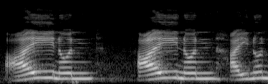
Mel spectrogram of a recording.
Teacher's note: عینن پڑھتے ہوئے آئی پڑھتے ہوئے ناک میں آواز نہیں جائے گی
